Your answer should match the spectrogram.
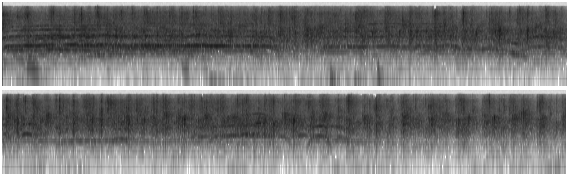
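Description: Steady audience applause fills the whole clip, a dense wash of clapping with scattered cheers and whistles on top, loud at first and easing slightly as it continues.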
